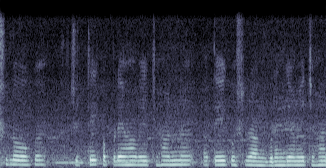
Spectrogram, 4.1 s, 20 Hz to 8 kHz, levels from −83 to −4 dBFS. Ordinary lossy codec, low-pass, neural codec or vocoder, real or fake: none; 7.2 kHz; none; real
